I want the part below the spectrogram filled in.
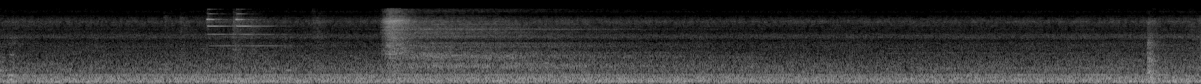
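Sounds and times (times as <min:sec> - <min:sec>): low station rumble: 0:00.0 - 0:12.0
train equipment humming: 0:00.0 - 0:12.0
compressed air hiss: 0:03.8 - 0:07.9.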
